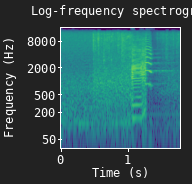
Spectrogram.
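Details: A goose flying high on a clear, sunny day during a waterfowl hunt gives a single nasal, harmonic honk, about a quarter-second long and ending in a brief downward slur, over faint background hiss.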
